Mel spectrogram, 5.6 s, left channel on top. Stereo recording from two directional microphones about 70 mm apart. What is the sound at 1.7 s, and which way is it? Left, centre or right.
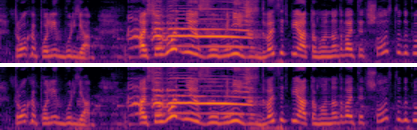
Speech, left.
